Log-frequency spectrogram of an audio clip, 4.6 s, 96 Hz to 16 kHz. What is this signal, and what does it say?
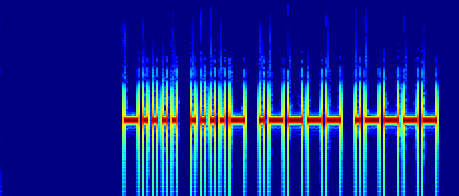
Morse code, heard as a keyed tone, about 25 wpm, 700 Hz. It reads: 6411
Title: Numbers - 4-Digit 25wpm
